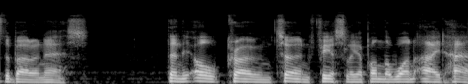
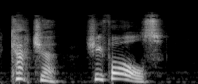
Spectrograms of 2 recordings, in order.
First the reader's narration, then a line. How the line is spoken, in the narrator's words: Ursula cried out in a sharp, shrill voice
